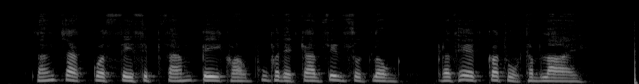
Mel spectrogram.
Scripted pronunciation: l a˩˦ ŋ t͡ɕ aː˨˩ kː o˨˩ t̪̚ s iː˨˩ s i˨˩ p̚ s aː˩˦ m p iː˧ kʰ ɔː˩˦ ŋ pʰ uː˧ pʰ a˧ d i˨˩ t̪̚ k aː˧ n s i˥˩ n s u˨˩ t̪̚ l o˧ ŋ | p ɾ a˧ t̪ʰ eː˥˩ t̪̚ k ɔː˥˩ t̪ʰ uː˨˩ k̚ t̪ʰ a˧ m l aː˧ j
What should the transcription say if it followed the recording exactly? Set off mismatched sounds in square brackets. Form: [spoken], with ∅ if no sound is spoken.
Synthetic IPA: l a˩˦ ŋ t͡ɕ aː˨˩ kː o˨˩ t̪̚ s iː˨˩ s i˨˩ p̚ s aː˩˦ m p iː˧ kʰ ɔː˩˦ ŋ pʰ [uː˥˩] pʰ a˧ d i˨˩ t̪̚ k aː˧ n s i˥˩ n s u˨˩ t̪̚ l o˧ ŋ | p ɾ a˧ t̪ʰ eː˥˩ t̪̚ k ɔː˥˩ t̪ʰ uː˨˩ k̚ t̪ʰ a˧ m l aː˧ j

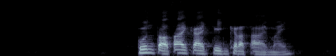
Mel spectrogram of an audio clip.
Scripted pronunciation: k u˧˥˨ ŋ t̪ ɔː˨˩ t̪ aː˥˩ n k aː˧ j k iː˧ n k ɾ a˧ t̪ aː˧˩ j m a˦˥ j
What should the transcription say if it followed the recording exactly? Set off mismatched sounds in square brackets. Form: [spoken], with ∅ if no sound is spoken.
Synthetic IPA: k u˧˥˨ [n] t̪ ɔː˨˩ t̪ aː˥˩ n k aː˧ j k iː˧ n k ɾ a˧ t̪ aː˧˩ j m a˦˥ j

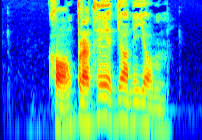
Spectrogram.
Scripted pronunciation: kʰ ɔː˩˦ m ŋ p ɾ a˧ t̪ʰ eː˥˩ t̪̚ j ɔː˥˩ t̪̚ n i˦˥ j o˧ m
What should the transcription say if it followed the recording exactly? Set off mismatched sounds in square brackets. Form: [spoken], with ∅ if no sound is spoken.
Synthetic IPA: kʰ ɔː˩˦ [∅] ŋ p ɾ a˧ t̪ʰ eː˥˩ t̪̚ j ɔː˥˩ t̪̚ n i˦˥ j o˧ m

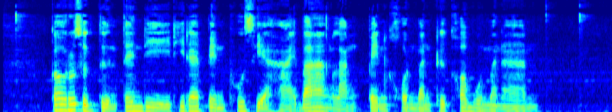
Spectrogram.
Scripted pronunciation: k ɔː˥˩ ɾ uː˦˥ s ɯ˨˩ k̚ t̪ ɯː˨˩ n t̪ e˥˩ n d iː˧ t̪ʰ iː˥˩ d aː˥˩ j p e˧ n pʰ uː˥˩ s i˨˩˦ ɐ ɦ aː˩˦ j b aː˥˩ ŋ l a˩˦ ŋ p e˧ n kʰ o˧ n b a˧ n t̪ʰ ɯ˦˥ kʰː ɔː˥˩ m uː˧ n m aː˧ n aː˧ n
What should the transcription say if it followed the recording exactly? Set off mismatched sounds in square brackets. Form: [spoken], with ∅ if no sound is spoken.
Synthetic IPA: k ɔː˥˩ ɾ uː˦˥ s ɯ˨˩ k̚ t̪ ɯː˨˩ n t̪ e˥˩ n d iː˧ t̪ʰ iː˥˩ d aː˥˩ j p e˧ n pʰ uː˥˩ s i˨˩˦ ɐ ɦ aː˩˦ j b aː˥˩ ŋ l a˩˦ ŋ p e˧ n kʰ o˧ n b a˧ n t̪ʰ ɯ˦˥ kʰː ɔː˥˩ m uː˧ n m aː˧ n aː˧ n

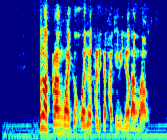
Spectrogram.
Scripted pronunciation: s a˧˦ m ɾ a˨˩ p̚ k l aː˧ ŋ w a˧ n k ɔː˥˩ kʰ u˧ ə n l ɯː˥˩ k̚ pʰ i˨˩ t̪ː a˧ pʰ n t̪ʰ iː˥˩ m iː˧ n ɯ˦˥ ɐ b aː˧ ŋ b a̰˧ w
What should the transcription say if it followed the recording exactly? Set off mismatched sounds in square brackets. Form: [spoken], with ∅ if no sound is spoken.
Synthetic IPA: s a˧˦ m ɾ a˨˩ p̚ k l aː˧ ŋ w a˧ n k ɔː˥˩ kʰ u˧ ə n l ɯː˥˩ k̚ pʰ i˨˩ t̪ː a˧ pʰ n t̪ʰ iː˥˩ m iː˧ n ɯ˦˥ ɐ b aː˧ ŋ b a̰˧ w

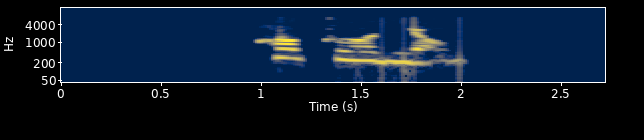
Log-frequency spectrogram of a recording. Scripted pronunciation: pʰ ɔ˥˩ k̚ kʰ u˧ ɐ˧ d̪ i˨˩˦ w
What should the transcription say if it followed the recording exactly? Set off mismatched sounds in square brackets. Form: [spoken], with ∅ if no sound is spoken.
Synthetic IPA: [kʰ] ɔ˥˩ [p̚] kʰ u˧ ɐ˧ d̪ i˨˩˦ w

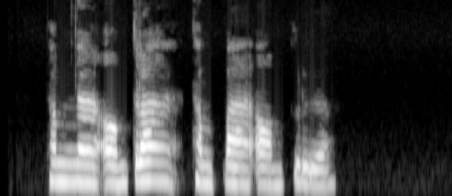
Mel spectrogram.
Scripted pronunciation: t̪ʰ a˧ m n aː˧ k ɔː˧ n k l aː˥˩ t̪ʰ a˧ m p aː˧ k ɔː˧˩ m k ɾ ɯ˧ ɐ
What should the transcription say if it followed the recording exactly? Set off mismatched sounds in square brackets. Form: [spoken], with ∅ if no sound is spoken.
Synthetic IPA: t̪ʰ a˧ m n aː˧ [ʔ] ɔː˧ [m] k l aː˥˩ t̪ʰ a˧ m p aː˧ [ʔ] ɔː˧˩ m k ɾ ɯ˧ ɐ

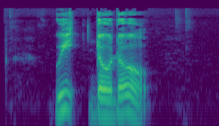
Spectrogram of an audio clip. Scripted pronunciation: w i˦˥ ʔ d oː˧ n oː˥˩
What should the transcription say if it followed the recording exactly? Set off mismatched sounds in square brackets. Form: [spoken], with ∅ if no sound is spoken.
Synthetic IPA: w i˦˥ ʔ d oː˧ [d] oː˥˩

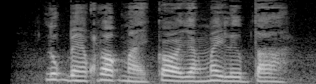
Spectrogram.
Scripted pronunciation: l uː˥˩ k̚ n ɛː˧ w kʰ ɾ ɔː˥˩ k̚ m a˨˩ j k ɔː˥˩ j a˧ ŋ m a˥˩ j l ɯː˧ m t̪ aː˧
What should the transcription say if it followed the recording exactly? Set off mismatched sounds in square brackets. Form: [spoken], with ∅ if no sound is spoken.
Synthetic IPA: l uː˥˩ k̚ [m] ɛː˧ w kʰ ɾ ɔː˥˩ k̚ m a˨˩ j k ɔː˥˩ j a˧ ŋ m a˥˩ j l ɯː˧ m t̪ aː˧

